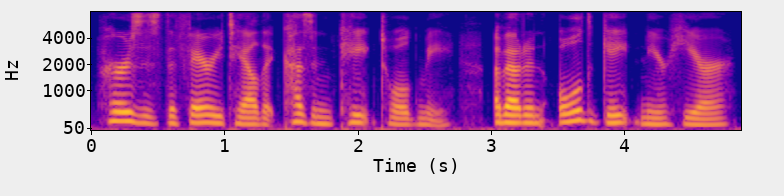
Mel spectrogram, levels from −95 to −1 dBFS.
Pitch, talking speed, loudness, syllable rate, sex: 175 Hz, 195 wpm, -20 LUFS, 4.8 syllables/s, female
